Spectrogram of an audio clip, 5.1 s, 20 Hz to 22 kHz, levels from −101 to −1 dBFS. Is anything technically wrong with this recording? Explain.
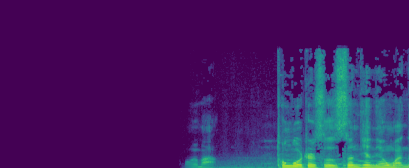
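No, nothing is technically wrong.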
